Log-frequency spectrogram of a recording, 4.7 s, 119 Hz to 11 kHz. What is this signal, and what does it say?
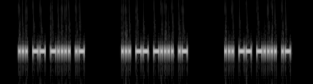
Morse code, heard as a keyed tone, about 41 wpm, 700 Hz. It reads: SM6A SM6A SM6A
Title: DXCC-100 Call Signs - 4 Characters - Repeated 3x - 45wpm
